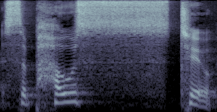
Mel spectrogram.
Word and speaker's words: supposed: were only supposed to notice my pronunciation here supposed to so you do not hear this Ed at all it ends on an S sound and then the next sound you hear is this T supposed to supposed to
